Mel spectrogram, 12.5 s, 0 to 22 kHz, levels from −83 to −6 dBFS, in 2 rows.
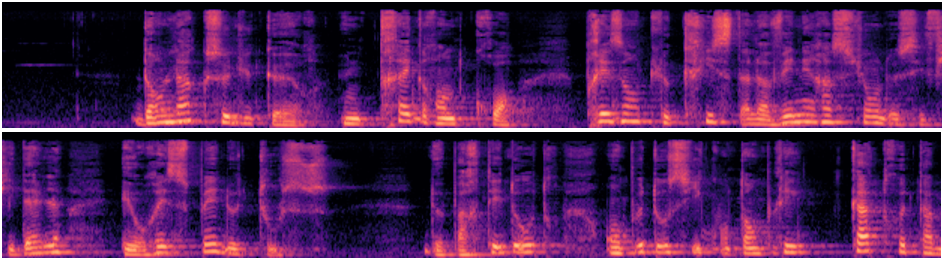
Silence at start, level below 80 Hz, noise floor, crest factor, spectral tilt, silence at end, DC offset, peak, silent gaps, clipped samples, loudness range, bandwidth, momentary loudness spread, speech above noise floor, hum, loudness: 0.85 s; -62 dBFS; -57 dBFS; 20 dB; -4 dB/octave; 0 s; under 0.1%; -4 dBFS; none; under 0.1%; 4 LU; 16.5 kHz; 8 LU; 32 dB; none; -25 LUFS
